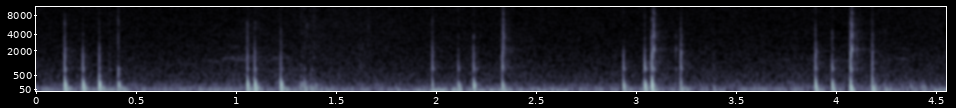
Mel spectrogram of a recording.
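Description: A thin, solid, flat rectangular cork board is held beside the mic and scratched and tapped with long nails. Soft, dull, low taps land in quick clusters of three or four, each dying almost instantly, with only a faint scratchy hiss between them.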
